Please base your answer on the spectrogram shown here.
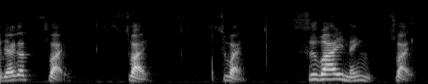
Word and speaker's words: zwei: और ये 2 हो जाएगा zwei, zwei, ता सा वाई ई, zwei, zwei। ता का साउंड आएगा, फिर सा भी आएगा, बट ता का साउंड हल्का आएगा, सा का साउंड थोड़ा सा ज्यादा आएगा, तो zwei, zwei।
